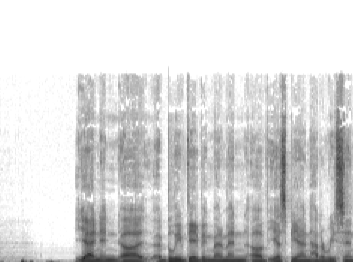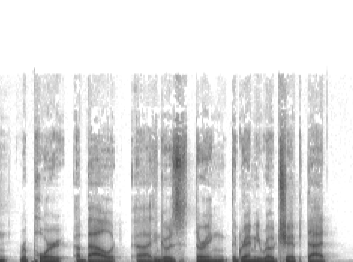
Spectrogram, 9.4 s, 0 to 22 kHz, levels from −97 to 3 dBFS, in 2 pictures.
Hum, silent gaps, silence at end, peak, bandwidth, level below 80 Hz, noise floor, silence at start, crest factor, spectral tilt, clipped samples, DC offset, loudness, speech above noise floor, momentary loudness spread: none; none; 0.4 s; -6 dBFS; 16 kHz; -42 dBFS; -48 dBFS; 0.3 s; 18 dB; -5 dB/octave; under 0.1%; under 0.1%; -25 LUFS; 24 dB; 11 LU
